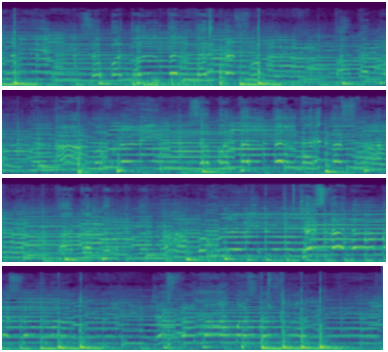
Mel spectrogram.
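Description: Instrumental passage of a Pashto ghazal: harmonium and keyboard playing a melody over a tabla rhythm.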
